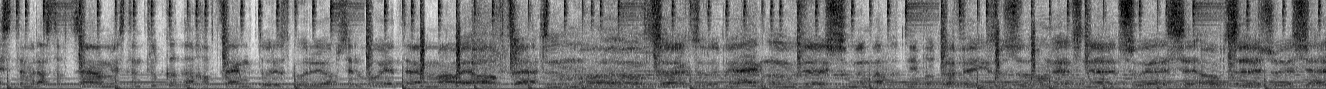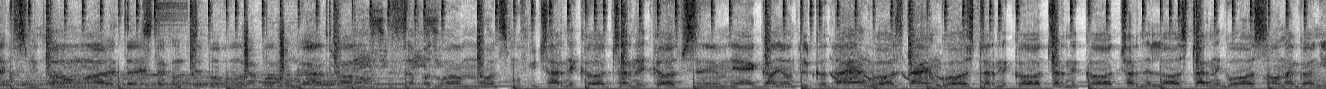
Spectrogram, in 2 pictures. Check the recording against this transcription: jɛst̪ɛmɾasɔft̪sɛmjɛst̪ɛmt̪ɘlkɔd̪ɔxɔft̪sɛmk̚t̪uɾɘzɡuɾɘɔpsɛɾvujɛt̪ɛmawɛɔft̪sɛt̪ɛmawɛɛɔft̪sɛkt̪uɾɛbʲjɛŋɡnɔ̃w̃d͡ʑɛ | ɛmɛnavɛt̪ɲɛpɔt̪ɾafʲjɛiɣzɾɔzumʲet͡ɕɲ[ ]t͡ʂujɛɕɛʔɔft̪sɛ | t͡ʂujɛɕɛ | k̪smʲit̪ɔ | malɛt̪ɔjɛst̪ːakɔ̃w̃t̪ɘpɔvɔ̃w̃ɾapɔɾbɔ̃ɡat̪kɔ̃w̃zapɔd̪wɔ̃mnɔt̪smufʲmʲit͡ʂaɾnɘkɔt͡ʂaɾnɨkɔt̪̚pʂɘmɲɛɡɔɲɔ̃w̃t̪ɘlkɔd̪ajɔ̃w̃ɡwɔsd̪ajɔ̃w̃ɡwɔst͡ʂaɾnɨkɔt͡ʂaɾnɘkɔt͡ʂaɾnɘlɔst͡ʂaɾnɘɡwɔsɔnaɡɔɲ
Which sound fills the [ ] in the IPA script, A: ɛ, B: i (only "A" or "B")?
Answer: A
